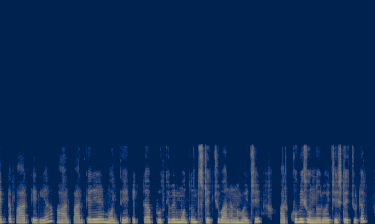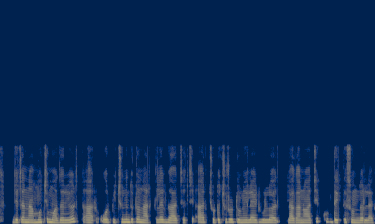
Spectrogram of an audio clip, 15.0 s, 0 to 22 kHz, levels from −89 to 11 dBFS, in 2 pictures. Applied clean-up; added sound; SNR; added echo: none; none; none; none.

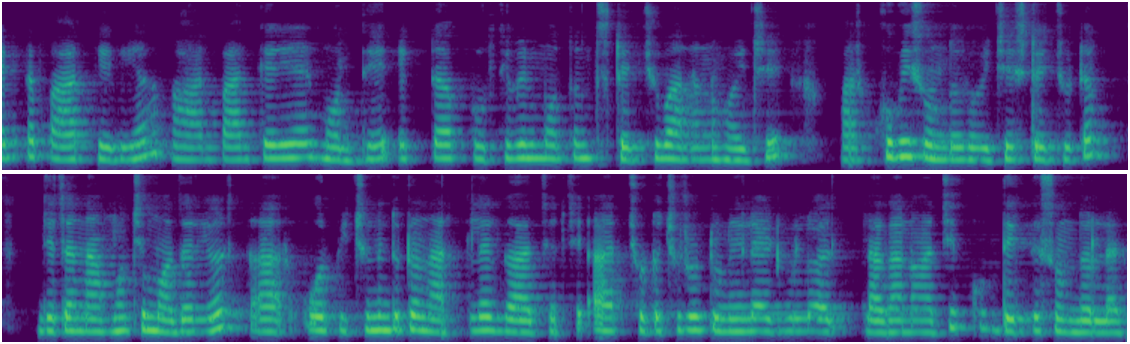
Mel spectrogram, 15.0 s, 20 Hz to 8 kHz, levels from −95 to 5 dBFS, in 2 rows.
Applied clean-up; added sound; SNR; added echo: neural mask model DeepFilterNet 3.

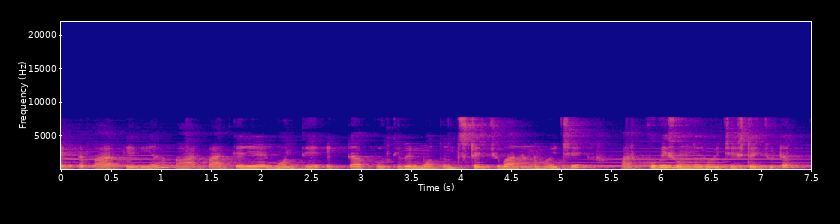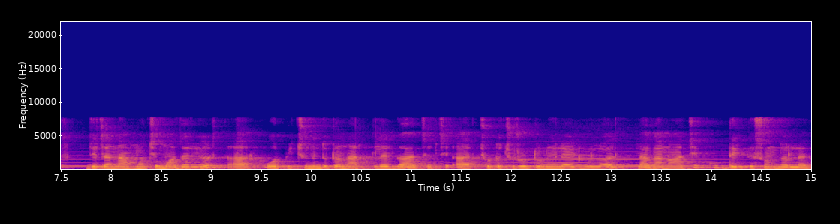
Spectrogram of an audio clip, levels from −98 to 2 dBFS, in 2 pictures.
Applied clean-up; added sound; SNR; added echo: none; Wind instrument, woodwind instrument; 18 dB; reverberation time 1.1 s.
